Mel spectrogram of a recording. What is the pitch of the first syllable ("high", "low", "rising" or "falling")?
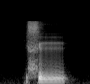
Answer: low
